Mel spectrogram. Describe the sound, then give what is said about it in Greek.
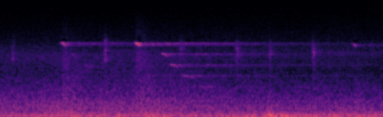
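Birds call deep inside a large North Atlantic sea cave: a few faint, thin, high whistles sound over a steady rushing wash of noise. “Εκεί μέσα είναι πουλιά τα οποία ακούμε στο βάθος, αλλά και βράχοι οι οποίοι πέφτουνε.”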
